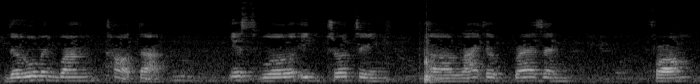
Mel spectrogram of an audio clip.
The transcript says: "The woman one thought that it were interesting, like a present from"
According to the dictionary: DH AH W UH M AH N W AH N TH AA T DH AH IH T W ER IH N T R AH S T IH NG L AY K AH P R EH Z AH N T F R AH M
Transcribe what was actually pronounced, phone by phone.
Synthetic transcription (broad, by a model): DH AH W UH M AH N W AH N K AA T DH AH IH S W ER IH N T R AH T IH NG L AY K AH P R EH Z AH N F R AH M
